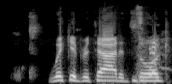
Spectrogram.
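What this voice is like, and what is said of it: Put-on Boston accent. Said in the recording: “He's impersonating a Boston person ... he did it in an accent”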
